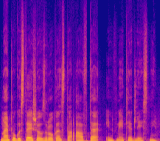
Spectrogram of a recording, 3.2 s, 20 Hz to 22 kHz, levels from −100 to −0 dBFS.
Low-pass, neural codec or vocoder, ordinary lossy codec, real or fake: none; codec, 44.1 kHz, 3.4 kbps, Pupu-Codec; none; fake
